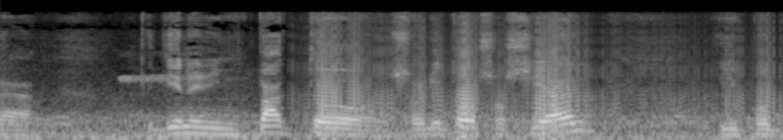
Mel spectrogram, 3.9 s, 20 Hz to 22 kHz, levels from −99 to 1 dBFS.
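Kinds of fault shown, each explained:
Buffer tearing: from about 1.44 s to the end, the sound takes on a steady robotic buzz at 200 Hz, the rate at which the writer and the reader of the playback ring buffer cross each other. In every period, roughly a tenth of the buffer replays audio from around 15 ms earlier, with hard joins at both edges. Buffer underrun dropouts leave gaps or clicks at irregular points. Here nothing goes silent, and the rattle stays locked to one rate while signal is present.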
